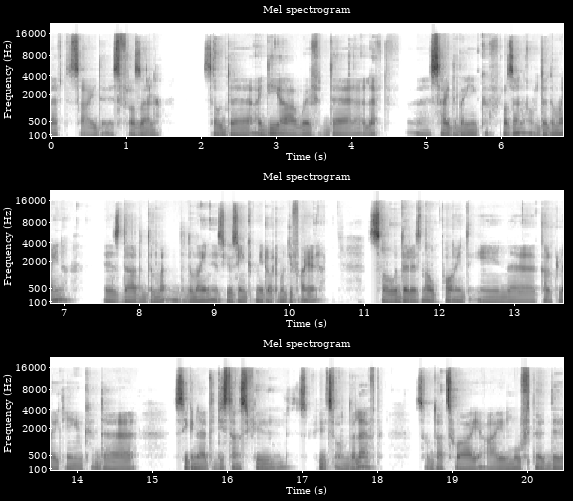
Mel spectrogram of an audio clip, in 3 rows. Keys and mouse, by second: 0.0-0.9 typing, 0.9-2.0 drag, 2.1 d, 2.6 click, 4.0 click, 7.1 click, 8.8-10.0 drag, 10.2 shift+drag, 11.0 click, 11.7 KP_1, 12.5 d, 12.8 d, 12.9-16.3 drag, 12.9 d, 16.2 d, 16.3 d, 19.2-20.4 drag.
